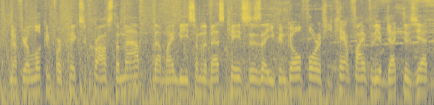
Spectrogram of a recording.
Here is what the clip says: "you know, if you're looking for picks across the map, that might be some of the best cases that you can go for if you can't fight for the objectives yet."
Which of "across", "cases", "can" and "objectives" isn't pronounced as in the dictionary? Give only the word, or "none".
none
